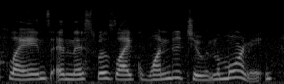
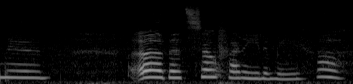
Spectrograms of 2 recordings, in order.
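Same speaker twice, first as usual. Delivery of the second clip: ordinary delivery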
